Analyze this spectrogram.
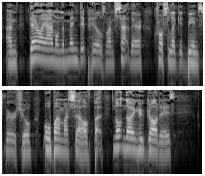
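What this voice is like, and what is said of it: Somerset English accent. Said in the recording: “I'm from Somerset, if you're wondering where the accent's from.”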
